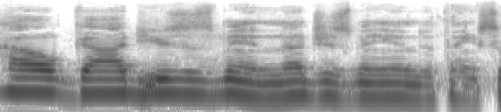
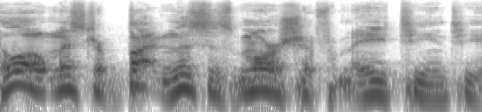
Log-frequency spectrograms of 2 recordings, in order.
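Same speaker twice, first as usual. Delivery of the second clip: put-on authoritative, commanding voice. Retelling a phone call from a caller: imitating an authoritative voice. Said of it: "She had very authoritative command".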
